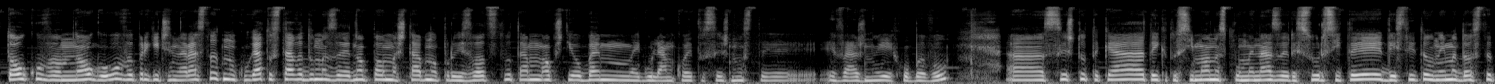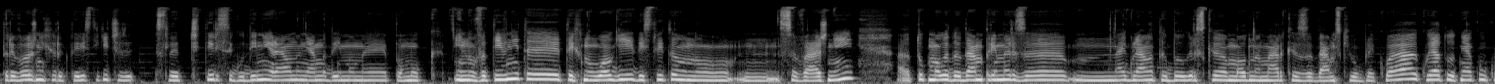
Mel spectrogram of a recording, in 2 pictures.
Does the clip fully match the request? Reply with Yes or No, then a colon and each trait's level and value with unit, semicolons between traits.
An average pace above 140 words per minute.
Yes: average, 150 wpm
